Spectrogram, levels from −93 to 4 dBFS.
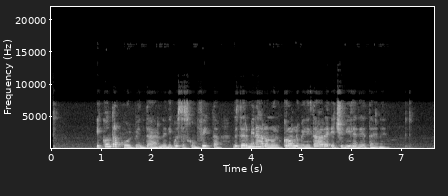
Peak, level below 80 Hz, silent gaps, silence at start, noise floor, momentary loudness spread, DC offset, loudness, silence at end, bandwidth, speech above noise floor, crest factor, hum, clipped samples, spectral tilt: -2 dBFS; -54 dBFS; none; 0.05 s; -52 dBFS; 9 LU; under 0.1%; -18 LUFS; 0.9 s; 7.8 kHz; 35 dB; 16 dB; none; under 0.1%; -6.5 dB/octave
